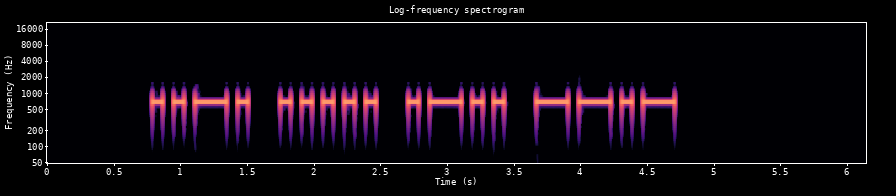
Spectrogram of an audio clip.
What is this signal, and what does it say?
Morse code, heard as a keyed tone, about 15 wpm, 700 Hz. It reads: F5LQ
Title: DXCC-100 Call Signs - 4 Characters - Repeated 3x - 15wpm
